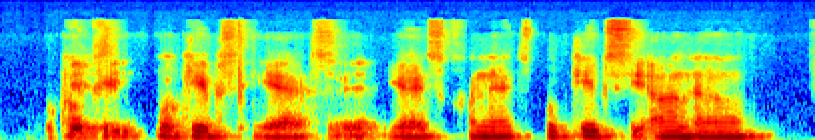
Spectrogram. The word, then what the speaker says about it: Poughkeepsie: Is that the proper pronunciation? Poughkeepsie. Poughkeepsie. Poughkeepsie, yes, yes, connects Poughkeepsie and the town of Lloyd.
